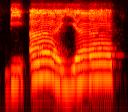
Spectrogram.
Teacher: maka hukumnya adalah tarqiq lafzul jalalah. Hendaklah dibaca nipis.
